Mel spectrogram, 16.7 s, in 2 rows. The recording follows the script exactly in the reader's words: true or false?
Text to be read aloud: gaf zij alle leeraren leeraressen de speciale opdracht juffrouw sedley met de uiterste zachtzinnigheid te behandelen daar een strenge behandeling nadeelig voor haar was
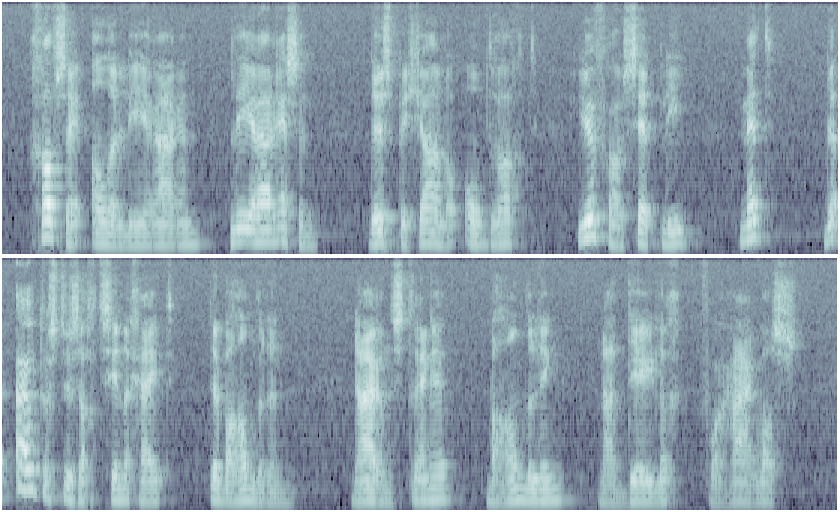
true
